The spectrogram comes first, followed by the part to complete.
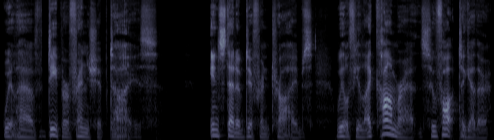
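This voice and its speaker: A man voicing a blunt, pragmatic male lizardman warrior in a fantasy audiobook, with a dark tone and firm, deliberate delivery. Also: deep voice, big pitch swings, creaky, breathy edge, no room sound, clean studio sound, exaggerated voice. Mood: earnest, persuasive. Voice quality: dark-toned.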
